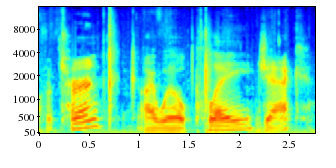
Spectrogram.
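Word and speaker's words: Jacq: I will play Jack. Is that how you pronounce that? Jack? I think it is Jack, yeah.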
